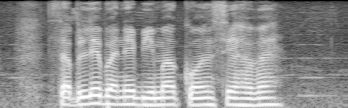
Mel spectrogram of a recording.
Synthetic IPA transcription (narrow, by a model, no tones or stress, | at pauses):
sɐblebɐnebiːmakɔːnseɦɐʋɛː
